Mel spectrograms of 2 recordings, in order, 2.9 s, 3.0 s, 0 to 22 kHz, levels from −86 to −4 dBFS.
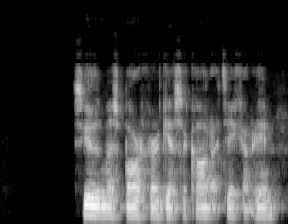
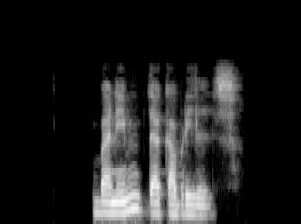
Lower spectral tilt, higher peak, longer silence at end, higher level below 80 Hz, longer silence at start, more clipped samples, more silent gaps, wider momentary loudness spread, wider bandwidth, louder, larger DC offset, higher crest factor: about the same, -5 dB/octave vs -6 dB/octave; about the same, -2 dBFS vs -2 dBFS; second, 0.1 s vs 0.65 s; about the same, -60 dBFS vs -56 dBFS; second, 0.75 s vs 0.95 s; neither; neither; second, 10 LU vs 14 LU; about the same, 7.8 kHz vs 7.6 kHz; about the same, -19 LUFS vs -17 LUFS; neither; about the same, 18 dB vs 16 dB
